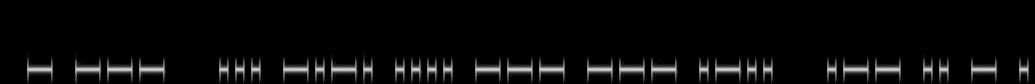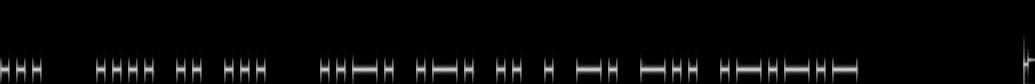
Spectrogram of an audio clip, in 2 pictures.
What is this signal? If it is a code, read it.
Morse code, heard as a keyed tone, about 15 wpm, 700 Hz. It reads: TO SCHOOL WITH HIS FRIEND.
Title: Sentences from Top 1600 Words 15wpm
